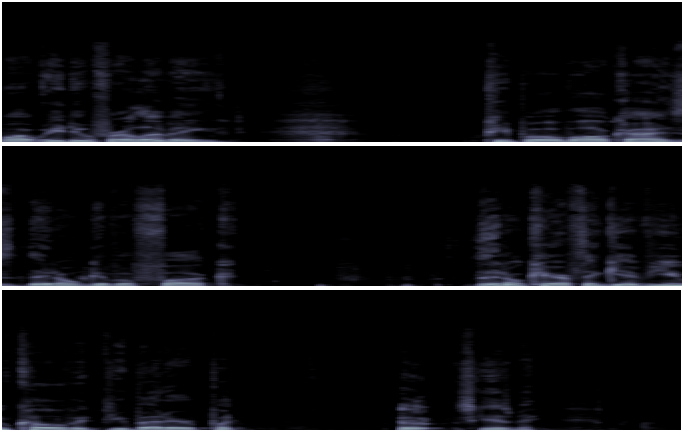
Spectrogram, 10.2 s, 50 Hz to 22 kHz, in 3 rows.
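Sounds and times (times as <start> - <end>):
speech: 0.0 - 1.7, 2.4 - 4.6, 5.8 - 8.1, 8.8 - 9.6
loud low gurgling burp: 8.8 - 9.1.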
